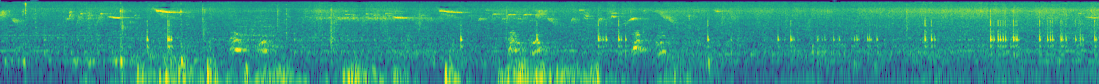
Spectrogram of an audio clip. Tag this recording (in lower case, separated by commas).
bird, tweet, bird song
